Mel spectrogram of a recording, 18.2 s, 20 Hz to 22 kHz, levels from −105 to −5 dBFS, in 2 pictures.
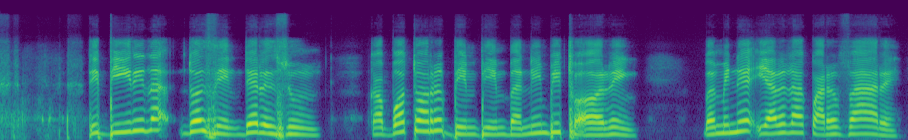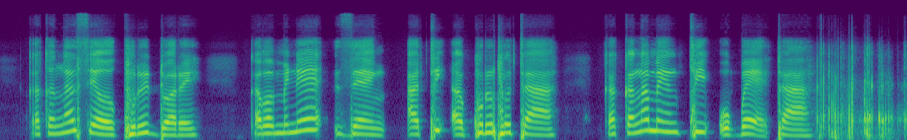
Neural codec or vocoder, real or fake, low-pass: autoencoder, 48 kHz, 32 numbers a frame, DAC-VAE, trained on Japanese speech; fake; 14.4 kHz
